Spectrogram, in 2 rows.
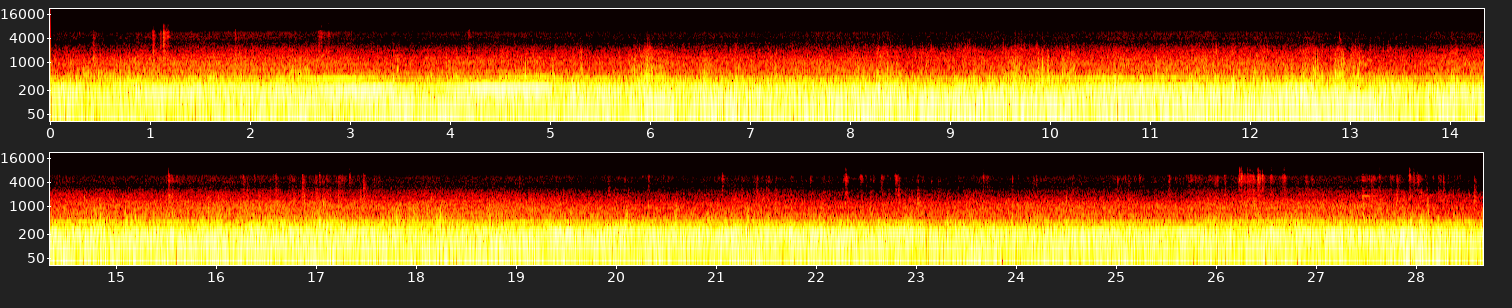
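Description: Mazda NA MX-5's four-cylinder engine running hard with heavy road and wind noise inside the cabin. The engine note rises in pitch twice in the first dozen seconds as the car accelerates.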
